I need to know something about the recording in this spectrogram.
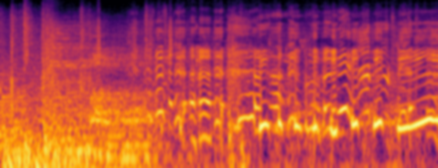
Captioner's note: Laughs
